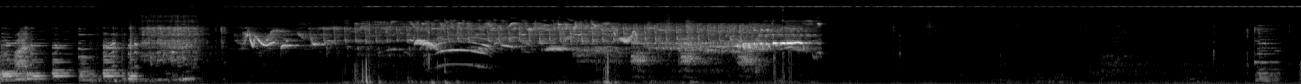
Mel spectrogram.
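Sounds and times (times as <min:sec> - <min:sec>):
birds chirping and whistling: 0:02.3 - 0:08.2.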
